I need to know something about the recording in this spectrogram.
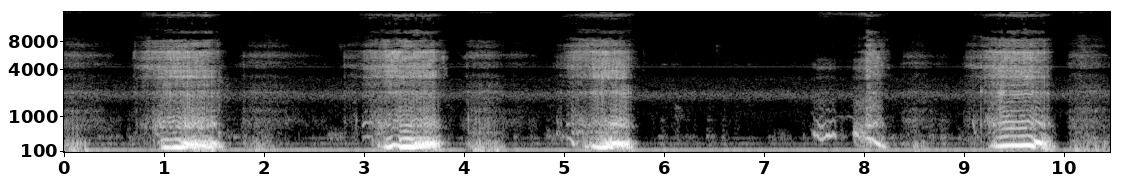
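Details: Loud, rough, throaty snoring about every two seconds over a steady background hum, with short gaps, recorded as a prank on the sleeper; snoring.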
